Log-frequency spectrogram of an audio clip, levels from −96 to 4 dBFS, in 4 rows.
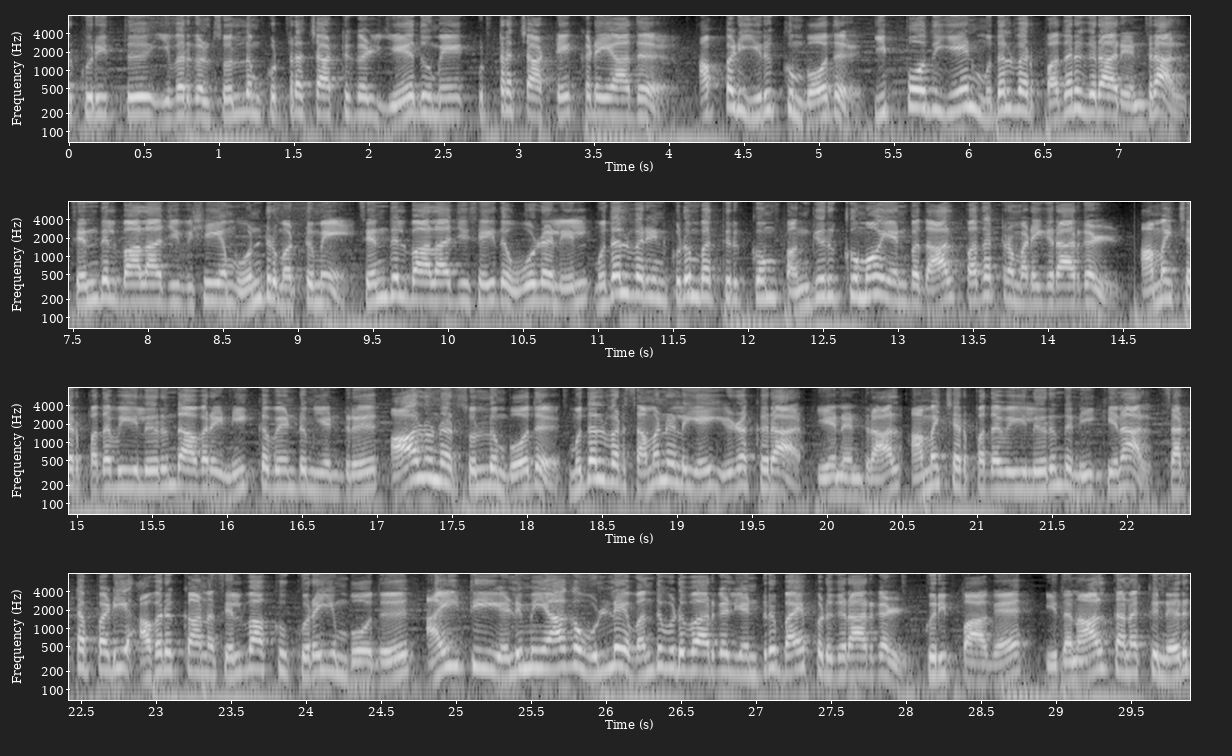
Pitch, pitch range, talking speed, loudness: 185 Hz, 170-210 Hz, 125 wpm, -17 LUFS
